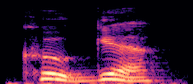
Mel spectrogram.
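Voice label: "kugge", Swedish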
